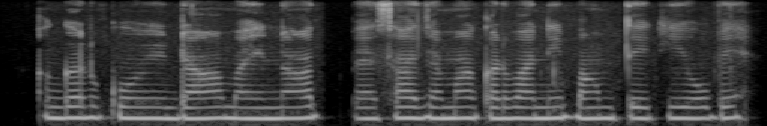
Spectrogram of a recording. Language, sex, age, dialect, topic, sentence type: Magahi, female, 18-24, Northeastern/Surjapuri, banking, question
